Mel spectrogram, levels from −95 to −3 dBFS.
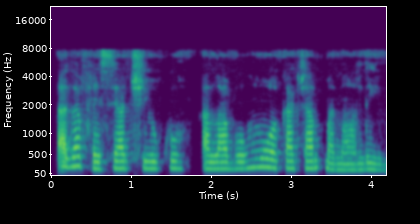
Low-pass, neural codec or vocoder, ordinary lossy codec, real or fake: none; codec, 16 kHz, 4.8 kbps, FACodec; none; fake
